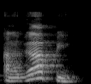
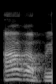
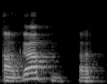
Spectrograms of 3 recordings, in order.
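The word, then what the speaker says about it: ἀγάπη: La palabra amor en hebreo es aá y en griego es agapi. No es ágape, es agapi. Así se pronuncia.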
